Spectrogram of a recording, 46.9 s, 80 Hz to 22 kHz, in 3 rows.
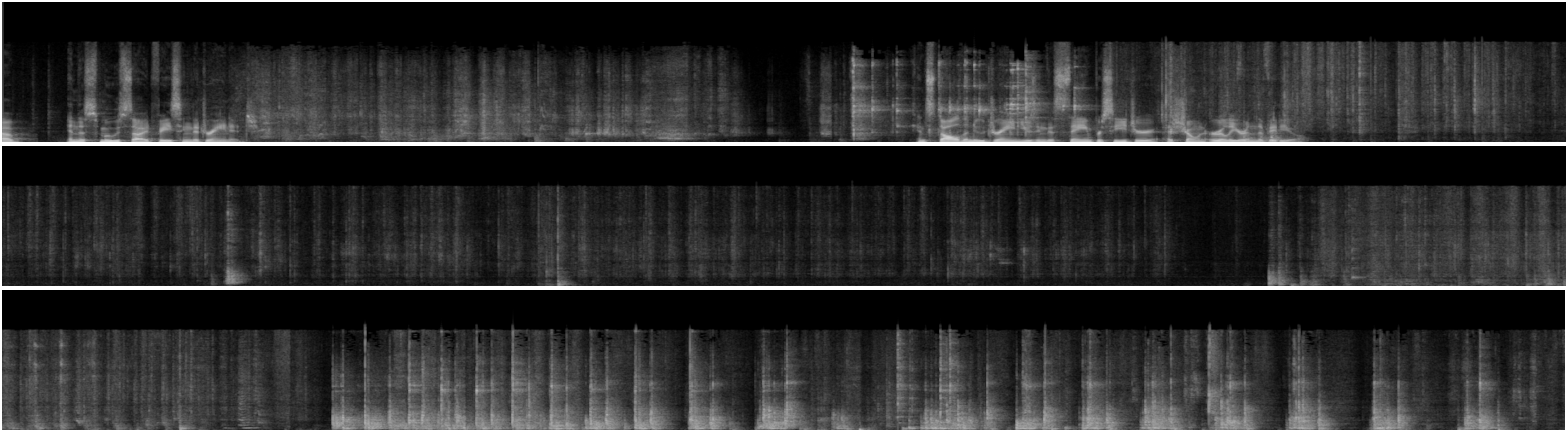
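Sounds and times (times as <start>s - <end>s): metal tools clinking and scraping: 8.2s - 13.1s, 35.1s - 46.7s.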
